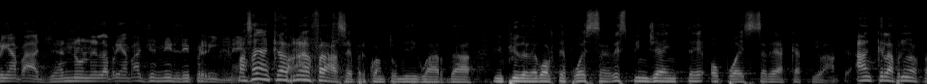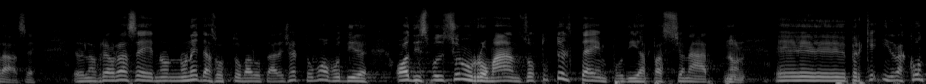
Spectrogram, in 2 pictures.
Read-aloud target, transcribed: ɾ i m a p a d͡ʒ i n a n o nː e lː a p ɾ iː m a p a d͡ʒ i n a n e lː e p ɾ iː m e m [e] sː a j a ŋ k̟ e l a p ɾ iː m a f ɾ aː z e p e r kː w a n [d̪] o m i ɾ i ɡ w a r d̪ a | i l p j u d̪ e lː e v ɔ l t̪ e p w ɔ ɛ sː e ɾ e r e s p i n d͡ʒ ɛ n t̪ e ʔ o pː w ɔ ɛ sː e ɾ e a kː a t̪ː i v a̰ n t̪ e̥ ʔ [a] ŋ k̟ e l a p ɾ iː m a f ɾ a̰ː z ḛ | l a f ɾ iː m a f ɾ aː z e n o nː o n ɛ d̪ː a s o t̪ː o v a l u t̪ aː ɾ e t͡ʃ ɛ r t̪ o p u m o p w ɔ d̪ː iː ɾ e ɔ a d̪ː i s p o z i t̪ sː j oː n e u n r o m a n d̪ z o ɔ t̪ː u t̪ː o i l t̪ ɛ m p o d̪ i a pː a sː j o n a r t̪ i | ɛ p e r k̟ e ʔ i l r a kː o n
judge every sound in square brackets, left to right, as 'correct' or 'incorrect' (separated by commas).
incorrect, incorrect, correct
